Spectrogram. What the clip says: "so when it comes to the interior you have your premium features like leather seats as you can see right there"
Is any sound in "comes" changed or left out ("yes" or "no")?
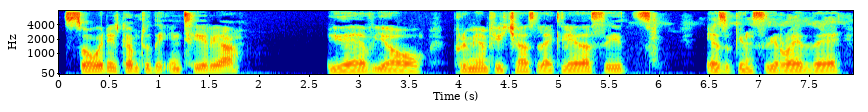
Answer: yes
